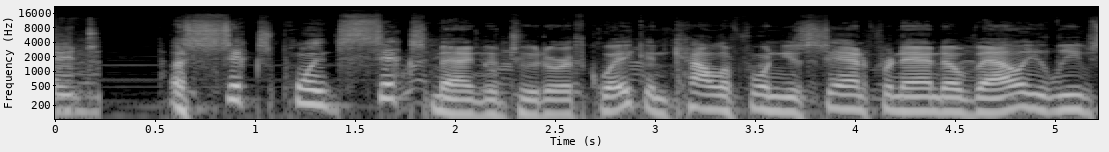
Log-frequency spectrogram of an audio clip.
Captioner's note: voice-over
